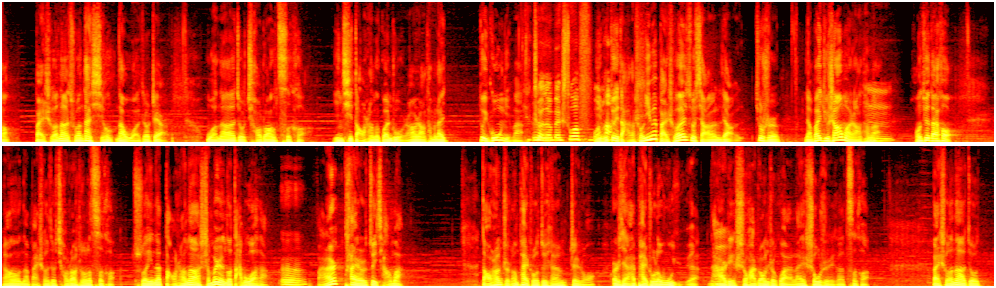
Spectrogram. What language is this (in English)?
Chinese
